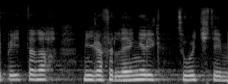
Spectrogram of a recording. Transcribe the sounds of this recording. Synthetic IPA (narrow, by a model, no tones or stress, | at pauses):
əbɪt̪ənɑχ | miːɾəfɛʁlɛŋəʁɪkt͡suːət͡sʃtɪm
